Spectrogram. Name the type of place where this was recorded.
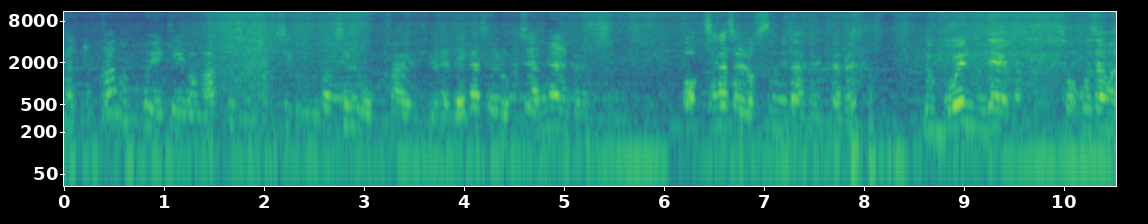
car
